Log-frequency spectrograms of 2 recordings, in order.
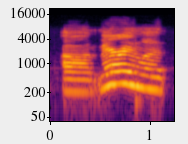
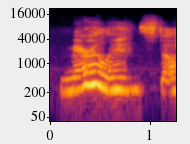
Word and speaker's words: Marilyn: work or school soon maryland oh that's not how you say her name marilyn still has a little bit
